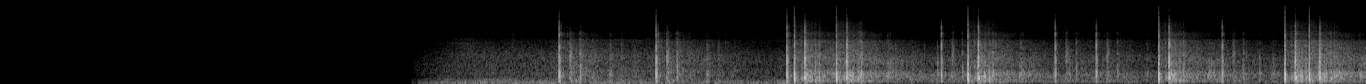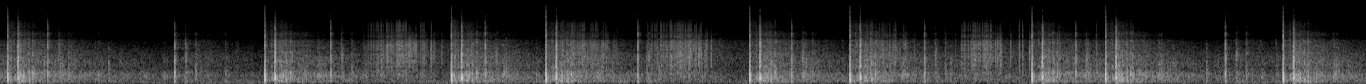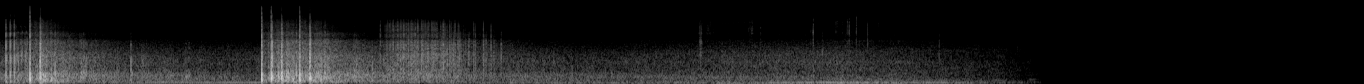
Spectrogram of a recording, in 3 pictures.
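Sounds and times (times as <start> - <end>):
firework aerial bursts: 4.2 - 36.6.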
